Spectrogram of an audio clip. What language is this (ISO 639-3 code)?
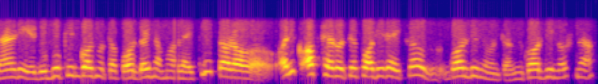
nep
